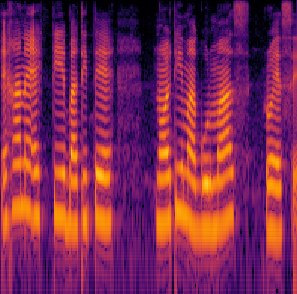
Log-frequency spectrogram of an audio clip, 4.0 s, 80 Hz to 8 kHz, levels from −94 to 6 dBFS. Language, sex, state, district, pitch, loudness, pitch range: Bengali, female, Assam, Hailakandi, 250 Hz, -16 LUFS, 240-270 Hz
